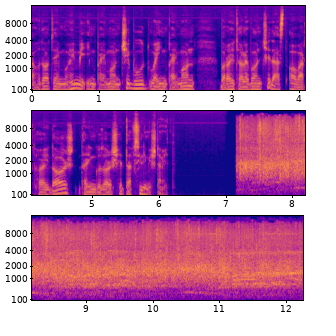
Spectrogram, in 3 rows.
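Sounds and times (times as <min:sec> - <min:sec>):
speech: 0:00.0 - 0:06.3
applause in a hotel hall after a signing ceremony: 0:07.2 - 0:12.2.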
